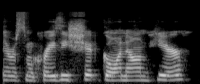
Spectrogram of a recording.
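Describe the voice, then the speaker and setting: A woman's voice: mid-range voice, little pitch movement, moderate pace, pushed and bright, lightly acted. A woman acting a harried female reporter and working mother, urgent in manner, in a script table read. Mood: urgent, secretive.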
